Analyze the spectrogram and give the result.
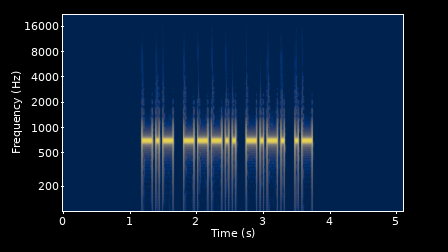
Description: Morse code, heard as a keyed tone, about 21 wpm, 700 Hz. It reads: K8CA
